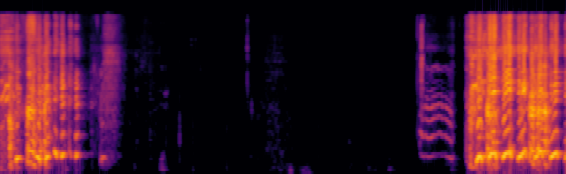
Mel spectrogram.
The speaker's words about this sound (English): That was a cry for help. That was. So that is my cat.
